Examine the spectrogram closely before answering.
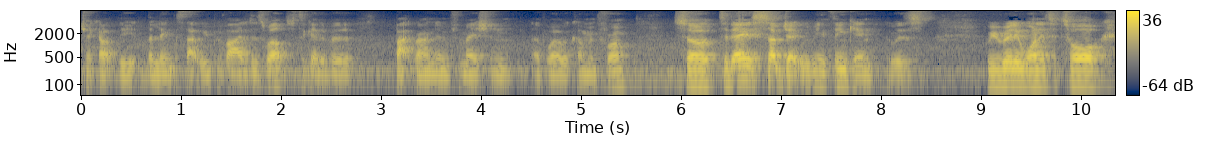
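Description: With audible room echo and light background noise, a man talks at a fairly low pitch with ordinary pitch variation. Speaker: co-host. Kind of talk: casual vlog chat. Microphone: camera far.

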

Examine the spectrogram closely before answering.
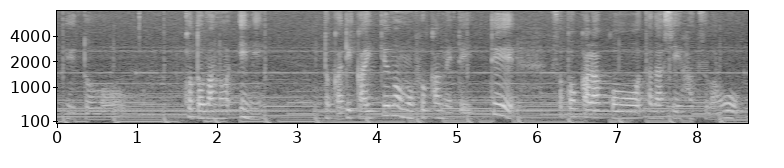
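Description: Clear music in the background behind a fairly slow pace. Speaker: speech therapist. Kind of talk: interview answer. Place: office. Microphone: lapel.

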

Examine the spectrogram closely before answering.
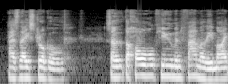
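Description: A man with a British accent. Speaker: Methodist minister. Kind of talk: solemn intercessory prayer, read from a text. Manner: measured, reverent cadence with repeated 'Let us pray' petitions; earnest, heartfelt and formal. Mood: solemn, reverent. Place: home room. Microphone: webcam.

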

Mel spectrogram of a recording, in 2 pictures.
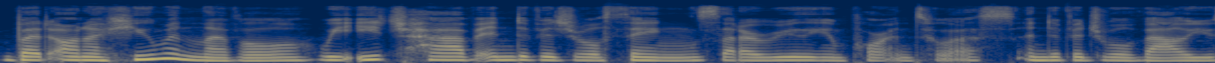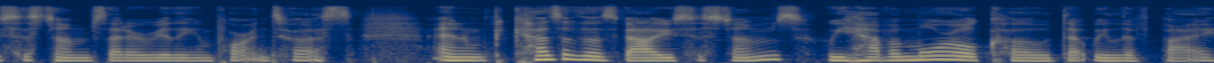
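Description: A woman talks at a moderate pace with fairly even intonation. The background is quiet, and the sound is dry with no echo. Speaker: vlogger. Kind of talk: casual vlog chat. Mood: reflective, earnest. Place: home room. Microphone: handheld.

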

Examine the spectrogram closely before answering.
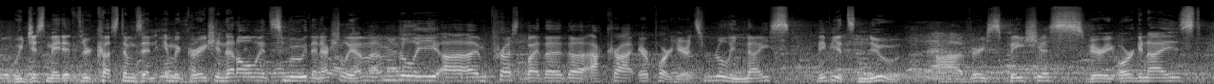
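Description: Music plays in the background as a man speaks at a moderate pace with hardly any pauses. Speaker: travel vlogger. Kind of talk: casual vlog chat. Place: station. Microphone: phone near.

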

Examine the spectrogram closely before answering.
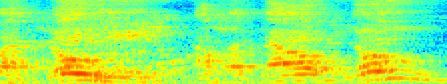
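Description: Noticeable background noise accompanies a man speaking at a very slow pace. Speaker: church reader or emcee. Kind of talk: reading scripture aloud.

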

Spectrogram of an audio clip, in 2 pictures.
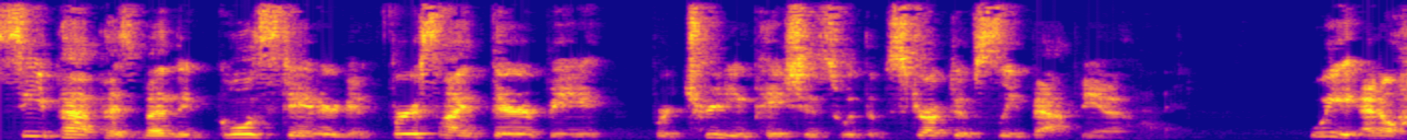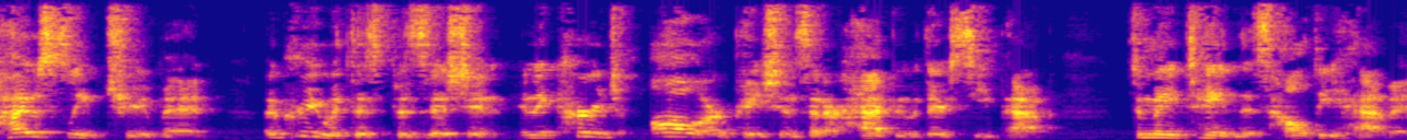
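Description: A man's voice at a moderate pace, full of very wide pitch swings. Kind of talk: promotional address to camera. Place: office.

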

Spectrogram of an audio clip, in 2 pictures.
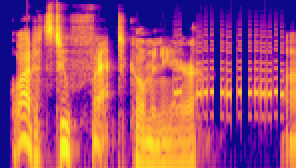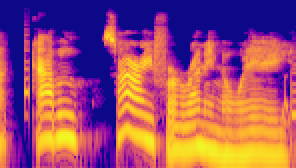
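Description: A put-on character voice at a middle pitch swings very widely up and down. It moves at a fairly slow pace, with long, frequent pauses. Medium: role play. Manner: casual, sassy.

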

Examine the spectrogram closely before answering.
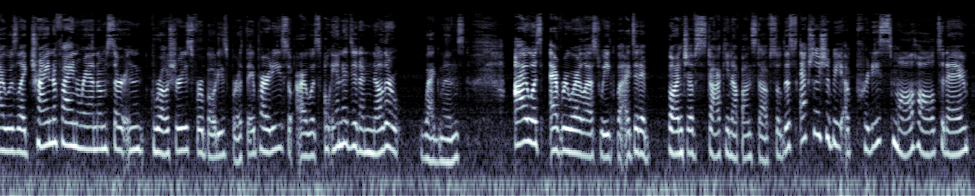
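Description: A somewhat breathy voice moves at a moderate pace with ordinary pitch variation in a dry sound with no echo. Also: woman. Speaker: mother vlogger. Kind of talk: casual vlog chat. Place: car. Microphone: phone near.

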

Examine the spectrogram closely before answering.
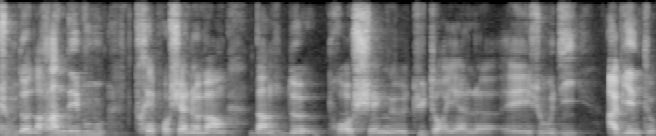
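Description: A man with a southern French accent, fairly high-pitched, speaking very slowly with ordinary pitch variation against a quiet background. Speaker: office software and finance tutor; finance tutor. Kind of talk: self-introduction; channel self-introduction. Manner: hesitant, many fillers. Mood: friendly, warm. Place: home room. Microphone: webcam.

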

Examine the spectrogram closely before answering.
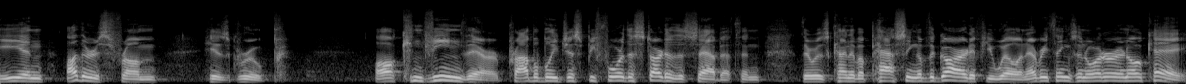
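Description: A man with an unremarkable speaking voice, fairly high in pitch, speaks at a moderate pace with ordinary pitch variation and very even loudness. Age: 60s. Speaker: pastor. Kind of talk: sermon. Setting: church. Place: church.

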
